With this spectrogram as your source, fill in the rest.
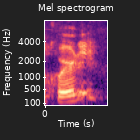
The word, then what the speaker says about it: Queerty: a little while but it's qu it's queer it's spelled qu e e RT Y and of course it's a take on the keyboard the QWERTY keyboard not everybody knows that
